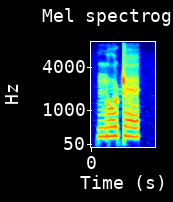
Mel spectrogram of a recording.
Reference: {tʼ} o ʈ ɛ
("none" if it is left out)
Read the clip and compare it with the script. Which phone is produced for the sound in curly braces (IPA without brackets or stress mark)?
n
